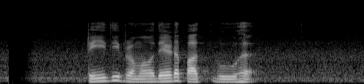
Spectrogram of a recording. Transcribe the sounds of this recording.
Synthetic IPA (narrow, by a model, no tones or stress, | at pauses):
pɾiːt̪ipɾomoːd̪ejəʈəpat̪ʋuːɦə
